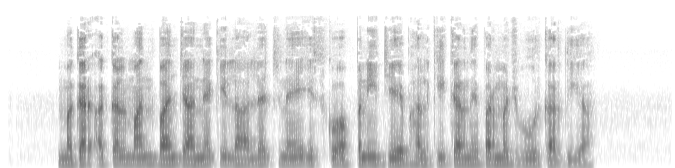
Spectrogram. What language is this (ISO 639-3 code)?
urd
